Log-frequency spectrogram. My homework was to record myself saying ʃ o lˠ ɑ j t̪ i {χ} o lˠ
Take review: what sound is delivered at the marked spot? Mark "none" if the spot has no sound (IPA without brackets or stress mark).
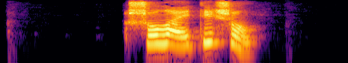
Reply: ʃ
